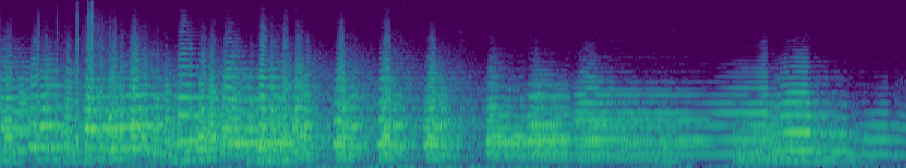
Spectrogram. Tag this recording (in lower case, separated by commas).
brass instrument, playing trombone, trombone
